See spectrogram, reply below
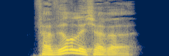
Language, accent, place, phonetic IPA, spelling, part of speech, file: German, Germany, Berlin, [fɛɐ̯ˈvɪʁlɪçəʁə], verwirrlichere, adjective, De-verwirrlichere.ogg
- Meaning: inflection of verwirrlich: 1. strong/mixed nominative/accusative feminine singular comparative degree 2. strong nominative/accusative plural comparative degree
